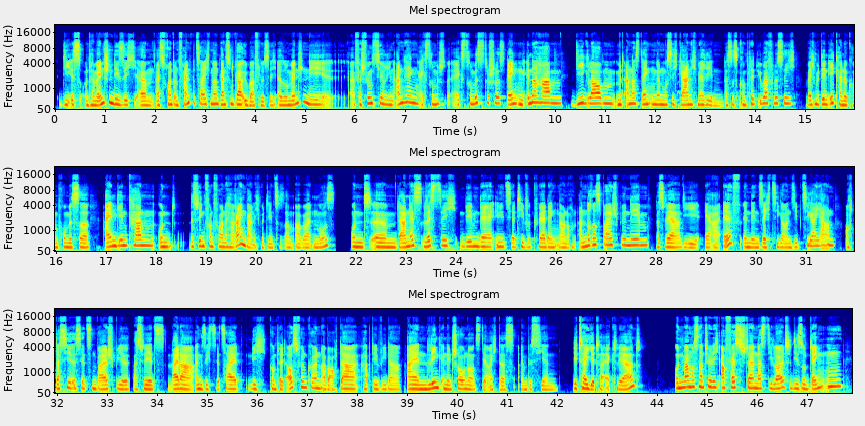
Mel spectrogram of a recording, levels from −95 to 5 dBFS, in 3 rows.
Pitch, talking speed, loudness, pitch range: 185 Hz, 165 wpm, -20 LUFS, 165-225 Hz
